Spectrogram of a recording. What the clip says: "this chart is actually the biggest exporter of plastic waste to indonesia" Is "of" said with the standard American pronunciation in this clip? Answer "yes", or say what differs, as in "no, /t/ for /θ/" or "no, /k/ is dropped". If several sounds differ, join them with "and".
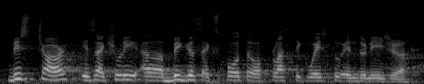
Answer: no, /f/ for /v/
